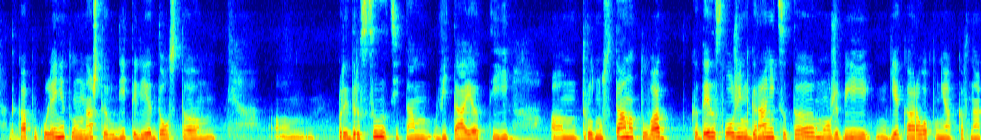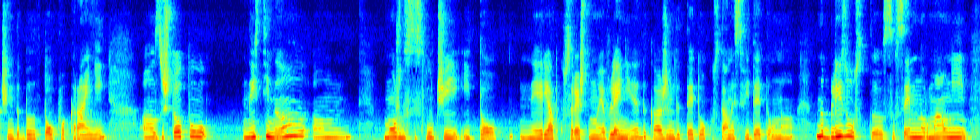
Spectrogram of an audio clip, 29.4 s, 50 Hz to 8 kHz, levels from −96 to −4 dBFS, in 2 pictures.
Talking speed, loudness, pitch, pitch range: 120 wpm, -25 LUFS, 225 Hz, 210-245 Hz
